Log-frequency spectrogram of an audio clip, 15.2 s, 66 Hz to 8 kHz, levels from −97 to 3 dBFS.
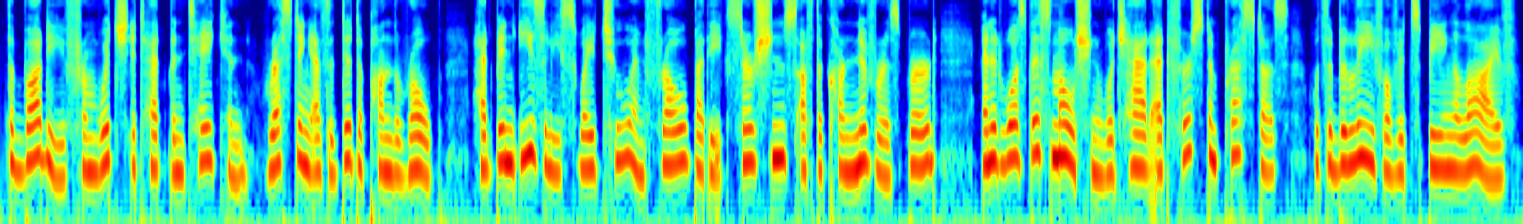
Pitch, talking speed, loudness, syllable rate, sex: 230 Hz, 185 wpm, -17 LUFS, 4.6 syllables/s, female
